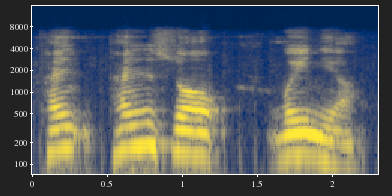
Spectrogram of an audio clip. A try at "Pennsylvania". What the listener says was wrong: Vein. So it looks like van, but it's not pronounced the way it's written. It's vein. Pennsylvania.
